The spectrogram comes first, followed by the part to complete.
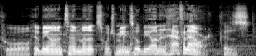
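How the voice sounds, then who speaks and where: A man's voice: medium pitch, expressive, moderate pace, bright, forceful tone, soft background music. A man streaming a video game live, chatting casually with viewers, reacting aloud to the play and laughing often.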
